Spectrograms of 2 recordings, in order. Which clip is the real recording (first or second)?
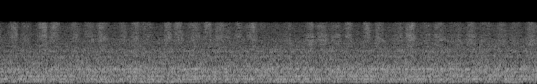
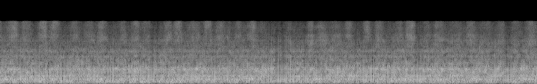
first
